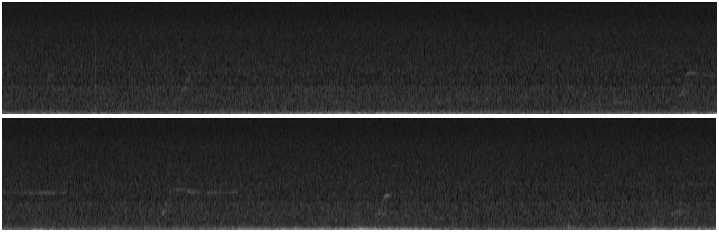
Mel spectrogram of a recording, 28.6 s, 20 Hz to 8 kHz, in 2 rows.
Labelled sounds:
13.7	13.9	humpback whale, 1.0 to 1.2 kHz
15.0	15.3	humpback whale, 0.96 to 1.1 kHz

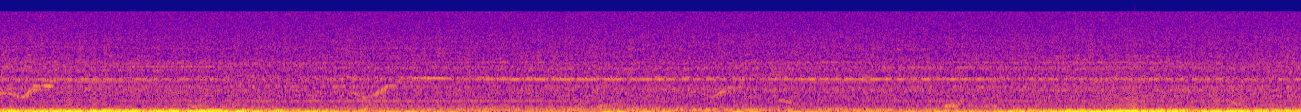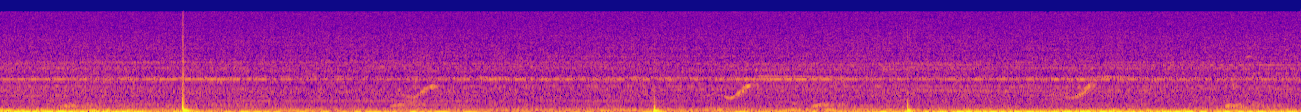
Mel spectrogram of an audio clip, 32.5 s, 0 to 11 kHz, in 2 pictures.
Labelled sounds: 0.4	0.7	humpback whale, 0.80 to 0.93 kHz
5.3	5.6	humpback whale, 0.96 to 1.1 kHz
25.7	26.0	humpback whale, 1.0 to 1.1 kHz
30.0	30.2	humpback whale, 0.99 to 1.2 kHz

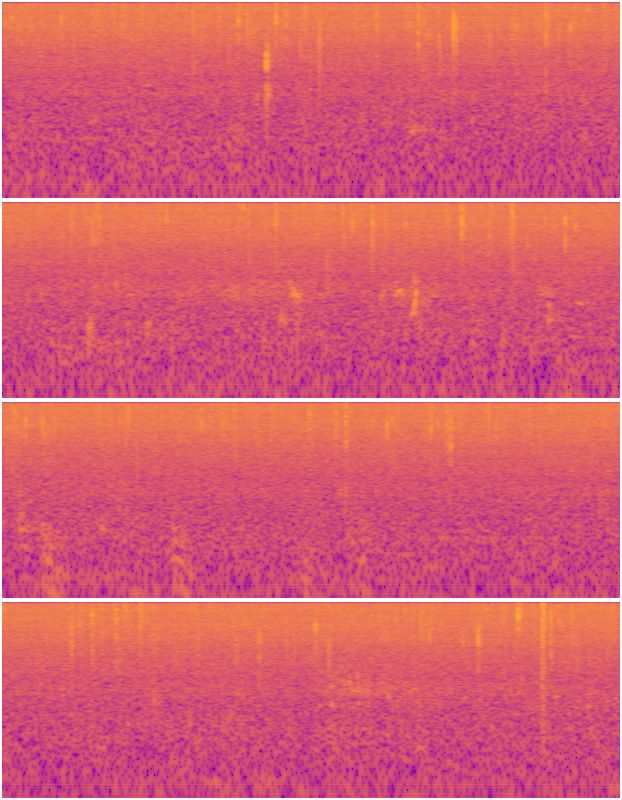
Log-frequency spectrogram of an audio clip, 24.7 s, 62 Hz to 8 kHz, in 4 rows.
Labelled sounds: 21.8	22.2	water noise, 0.81 to 1.2 kHz

